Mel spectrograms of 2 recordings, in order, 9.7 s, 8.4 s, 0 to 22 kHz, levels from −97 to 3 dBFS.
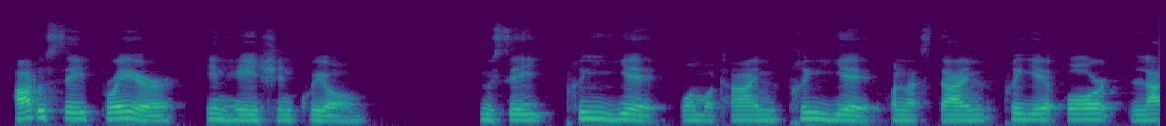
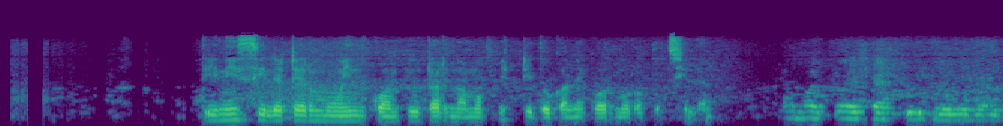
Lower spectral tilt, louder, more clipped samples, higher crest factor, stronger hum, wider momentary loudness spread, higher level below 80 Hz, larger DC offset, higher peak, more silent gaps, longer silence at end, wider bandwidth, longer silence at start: first, -8.5 dB/octave vs -4 dB/octave; second, -37 LUFS vs -30 LUFS; neither; about the same, 20 dB vs 20 dB; neither; about the same, 10 LU vs 10 LU; about the same, -70 dBFS vs -74 dBFS; neither; second, -16 dBFS vs -12 dBFS; first, 3.42-4.00 s vs none; about the same, 0.05 s vs 0 s; first, 10 kHz vs 8.4 kHz; second, 0.15 s vs 1.65 s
